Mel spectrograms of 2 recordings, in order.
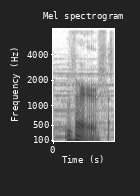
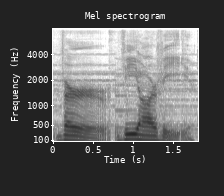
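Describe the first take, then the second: First: The name is said as one single word. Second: The name is spelled out as separate letters. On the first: "I believe, is the pronunciation" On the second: "whichever is more upsetting to the ears"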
